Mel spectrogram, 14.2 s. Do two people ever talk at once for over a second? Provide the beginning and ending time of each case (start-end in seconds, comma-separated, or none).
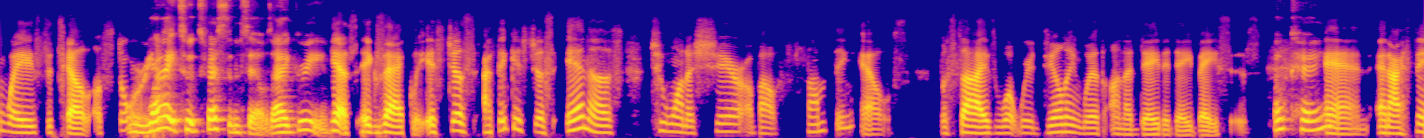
none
